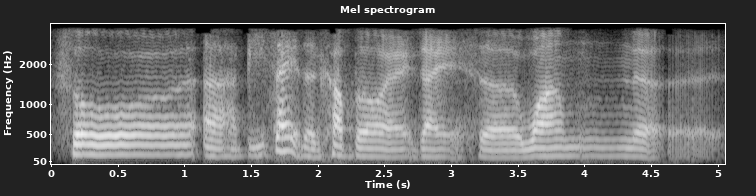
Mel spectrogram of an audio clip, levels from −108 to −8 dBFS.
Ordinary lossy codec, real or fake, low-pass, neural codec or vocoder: MP3, 32 kbps; fake; 3.6 kHz; codec, 16 kHz in and 24 kHz out, 0.4 kbps, LongCat-Audio-Codec, fine tuned four codebook decoder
